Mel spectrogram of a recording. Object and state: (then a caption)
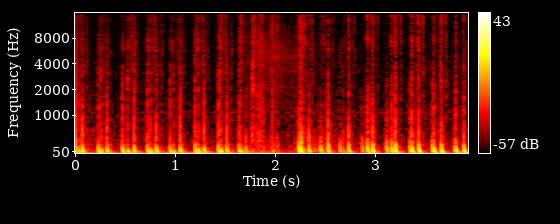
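Foam block. A small black foam block that looks solid and porous is held in the hand and tapped and scratched with fingernails. About two dozen quick, dull, low thuds sound in an irregular rhythm, briefly giving way to a softer, hissy scratching stretch in the middle before the tapping resumes.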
